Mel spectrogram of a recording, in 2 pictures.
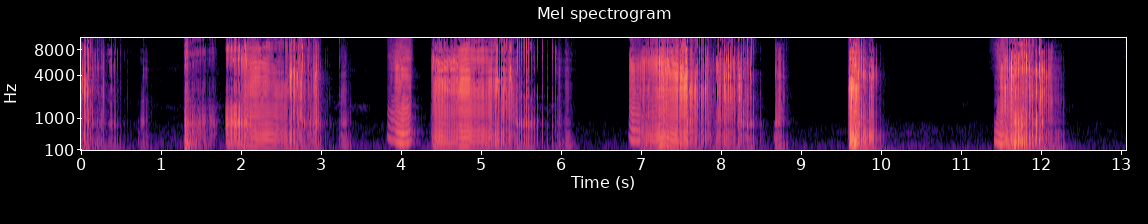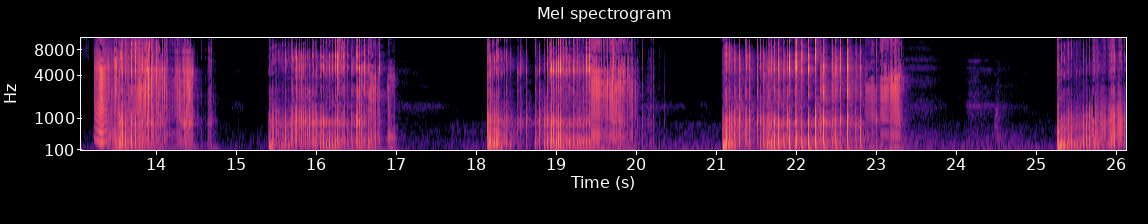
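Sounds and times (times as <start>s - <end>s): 
human fart: 0.0s - 6.2s, 6.8s - 8.9s, 9.6s - 10.1s, 11.4s - 12.3s, 13.2s - 14.8s, 15.4s - 17.0s, 18.1s - 20.3s, 21.1s - 23.4s, 25.2s - 26.1s.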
